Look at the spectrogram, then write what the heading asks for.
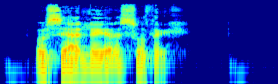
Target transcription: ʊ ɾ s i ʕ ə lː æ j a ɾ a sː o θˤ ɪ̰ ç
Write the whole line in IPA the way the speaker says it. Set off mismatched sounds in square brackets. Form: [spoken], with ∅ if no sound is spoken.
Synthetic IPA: ʊ ɾ s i ʕ ə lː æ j a ɾ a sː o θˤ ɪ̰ ç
